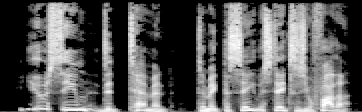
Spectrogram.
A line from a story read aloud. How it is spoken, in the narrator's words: she snapped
